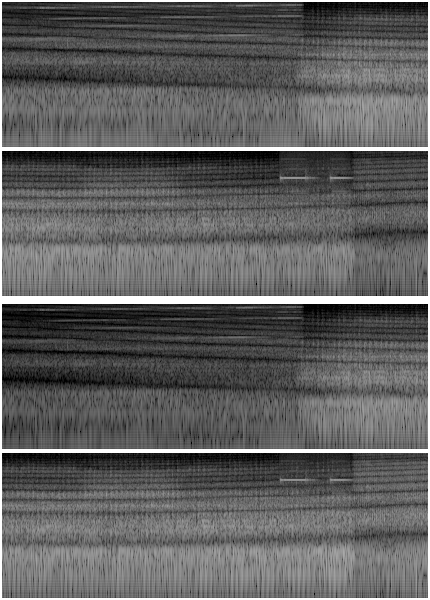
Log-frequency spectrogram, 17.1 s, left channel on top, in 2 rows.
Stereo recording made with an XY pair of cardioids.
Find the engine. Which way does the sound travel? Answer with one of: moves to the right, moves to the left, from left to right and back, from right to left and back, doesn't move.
moves to the right.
